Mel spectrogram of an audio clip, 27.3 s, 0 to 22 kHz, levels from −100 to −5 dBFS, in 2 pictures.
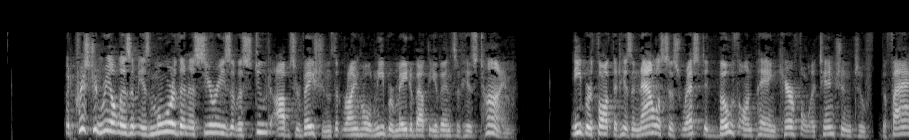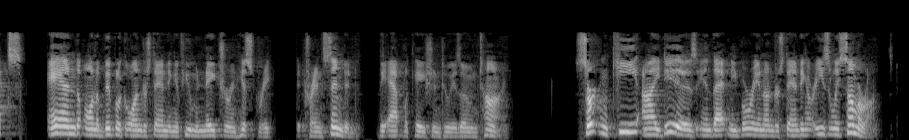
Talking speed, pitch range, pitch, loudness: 140 wpm, 145-195 Hz, 165 Hz, -31 LUFS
